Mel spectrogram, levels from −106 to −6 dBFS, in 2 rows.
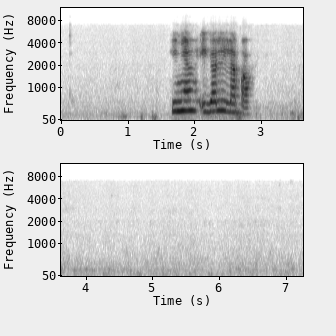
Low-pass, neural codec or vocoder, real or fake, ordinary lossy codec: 7.2 kHz; codec, 16 kHz, 8 kbps, FunCodec, trained on LibriTTS, 25 frames a second; fake; Opus, 16 kbps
